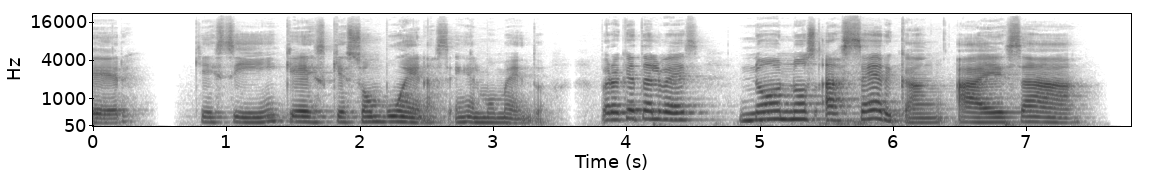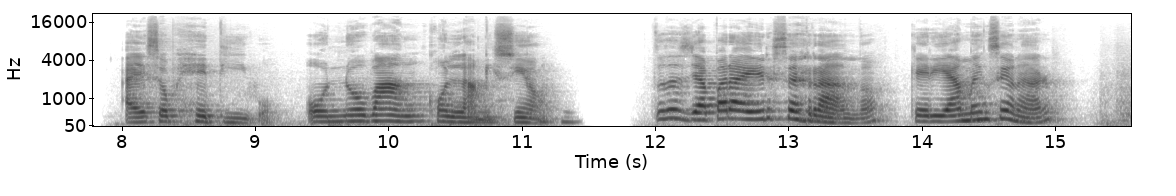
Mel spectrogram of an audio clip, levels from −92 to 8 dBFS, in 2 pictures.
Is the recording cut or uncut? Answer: cut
